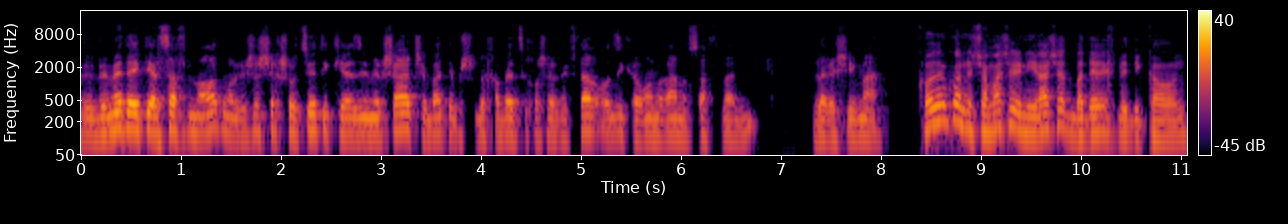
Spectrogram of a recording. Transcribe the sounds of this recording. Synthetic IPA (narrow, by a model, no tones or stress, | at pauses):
vebeme̞t̪ait̪ialsafd̪mao̞t̪maʁɡiʃ̬aʃeeχʃeot͡siot̪ikeezimeʁʃat̪ʃe̞bat̪ipaʃu̥t̪le̞χabe̞d̪ziχoʃelanift̪aʁʔo̰d̪zikaʁo̞nʁano̞safla̰ | laʁeʃima̰ | ko̞d̪e̞mko̞lne̞ʃamaʃeliniʁaʃat̪bad̪eʁeχled̪ikao̞n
